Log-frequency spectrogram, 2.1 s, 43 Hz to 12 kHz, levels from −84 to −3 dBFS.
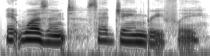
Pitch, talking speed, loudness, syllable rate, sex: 195 Hz, 145 wpm, -18 LUFS, 3.1 syllables/s, female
